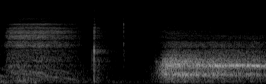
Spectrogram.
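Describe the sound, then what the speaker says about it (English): A deep, slow breath drawn in and let out, close and soft, with a couple of brief catches between the inhale and the long breathy exhale. "Big deep breath in."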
